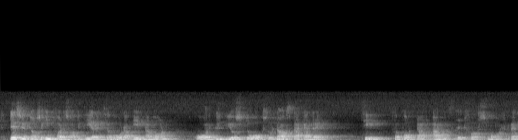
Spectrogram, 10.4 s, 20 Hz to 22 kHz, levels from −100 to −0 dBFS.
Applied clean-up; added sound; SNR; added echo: none; none; none; reverberation time 1.0 s.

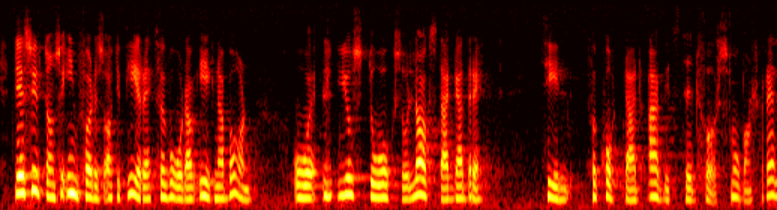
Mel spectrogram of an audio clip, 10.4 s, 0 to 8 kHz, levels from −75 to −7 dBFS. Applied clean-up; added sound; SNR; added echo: none; none; none; none.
